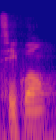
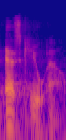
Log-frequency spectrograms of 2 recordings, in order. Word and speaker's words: SQL: virtual SQL database and I will never pronounce it sequel sorry if anyone thinks I'm wrong its SQL these 229 tables have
